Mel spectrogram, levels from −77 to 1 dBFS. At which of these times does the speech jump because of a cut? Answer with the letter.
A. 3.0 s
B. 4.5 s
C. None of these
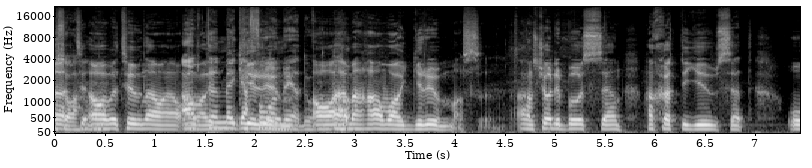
A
